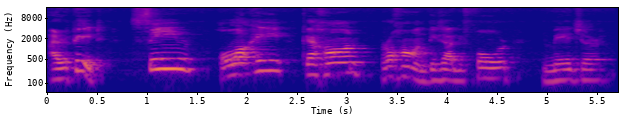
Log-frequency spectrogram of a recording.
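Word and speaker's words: Rhône: Rohon is R-H-O-N-E. Now, why am I using a lot of the ha sound here? Because as you guys know, that in French, the alphabet R is pronounced as half of the ha and half of the ha. Ha, like you have a bad throat.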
